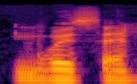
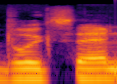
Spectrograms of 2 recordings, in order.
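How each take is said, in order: First: The middle consonant is said as s. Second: The middle consonant is said as ks. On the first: This is how the city's own people say it. The speaker calls it right. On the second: This is how the French tend to say it. The speaker calls it wrong.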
